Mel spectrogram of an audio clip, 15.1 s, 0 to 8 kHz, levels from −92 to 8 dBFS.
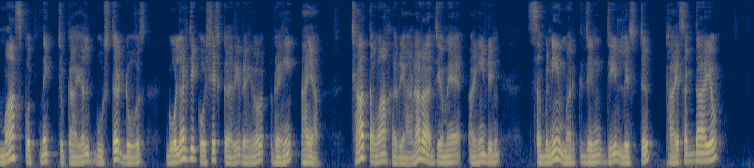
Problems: none marked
